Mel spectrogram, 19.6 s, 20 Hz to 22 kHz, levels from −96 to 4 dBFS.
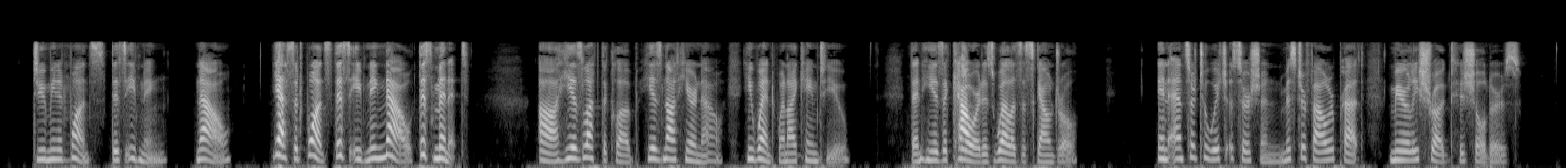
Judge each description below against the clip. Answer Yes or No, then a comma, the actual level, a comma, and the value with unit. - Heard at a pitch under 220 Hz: No, high, 225 Hz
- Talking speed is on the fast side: No, average, 170 wpm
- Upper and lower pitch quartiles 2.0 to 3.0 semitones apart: No, average, 3.7 semitones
